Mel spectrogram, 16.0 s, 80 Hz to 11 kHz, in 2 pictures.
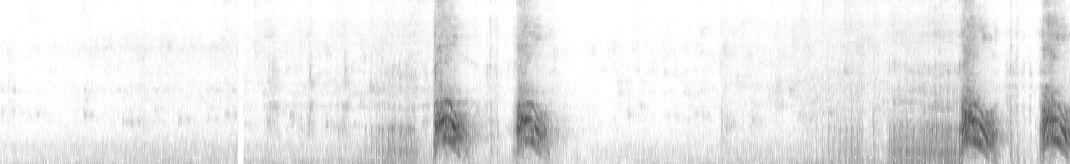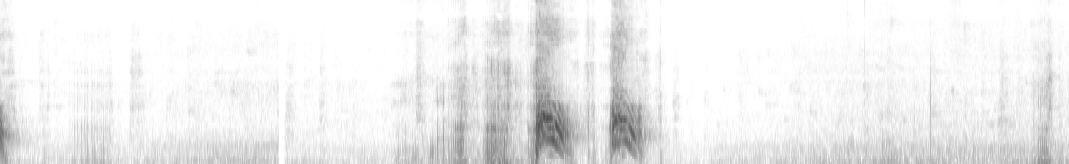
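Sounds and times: dog growling: 2.4 - 3.9, 6.1 - 9.2, 10.9 - 13.0, 15.5 - 16.0
dog barking: 3.2 - 4.3, 7.1 - 8.2, 12.0 - 13.0.

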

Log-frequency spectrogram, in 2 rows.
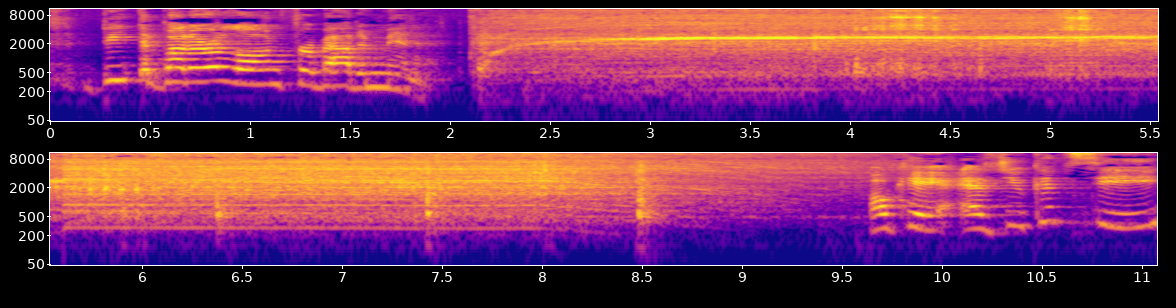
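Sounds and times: electric hand mixer whining: 2.1 - 9.7.

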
